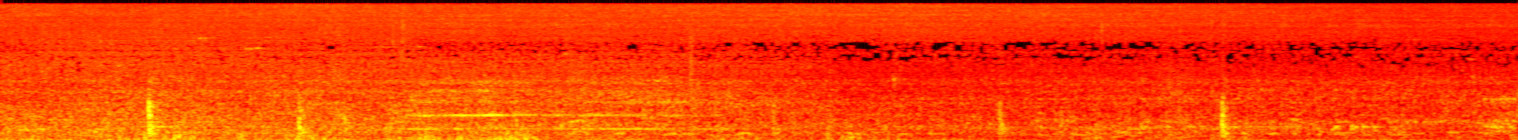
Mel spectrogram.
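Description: Passenger coaches of a heritage train rolling slowly past close by, with a steady hiss and a few sharp clunks of the wheels over rail joints.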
